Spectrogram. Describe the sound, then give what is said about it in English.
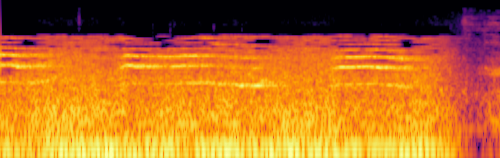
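A cat meows in a long, drawn-out, wavering series of cries, captured as enhanced security camera audio, over a steady hiss of background noise, loud, with a hollow, low-fidelity recorded quality. “And then the owner believes the cat said, Mom, where are you, Mom?”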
